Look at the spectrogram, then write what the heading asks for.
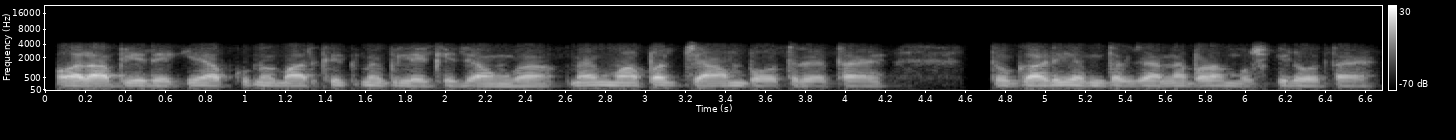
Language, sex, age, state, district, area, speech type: Urdu, male, 30-45, Delhi, Central Delhi, urban, conversation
